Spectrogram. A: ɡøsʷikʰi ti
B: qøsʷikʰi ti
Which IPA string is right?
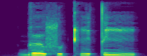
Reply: A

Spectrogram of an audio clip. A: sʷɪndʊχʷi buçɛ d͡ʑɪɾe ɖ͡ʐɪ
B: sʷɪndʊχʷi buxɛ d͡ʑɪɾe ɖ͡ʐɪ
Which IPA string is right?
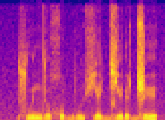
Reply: A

